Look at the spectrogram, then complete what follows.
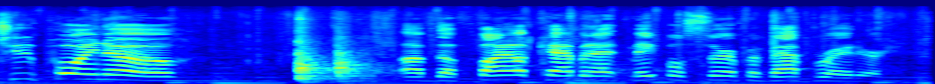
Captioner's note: metal knocking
